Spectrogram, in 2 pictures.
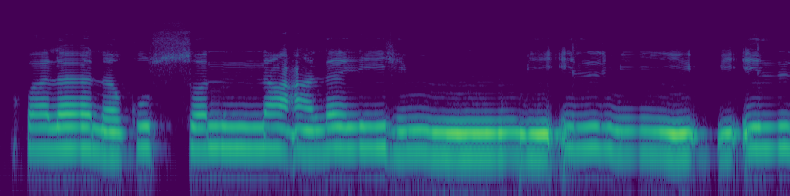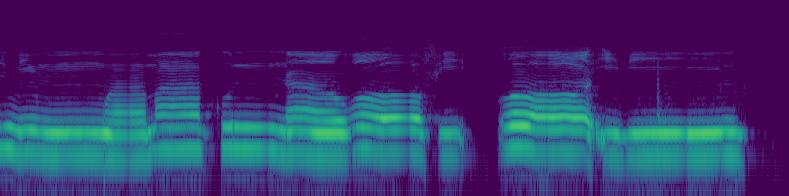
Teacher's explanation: Mim jumpa ba perlu didengungkan. · Tanwin bertemu waw. Topik kita sekarang tanwin bertemu waw. Perlu didengungkan. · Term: idgham ma'al gunnah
